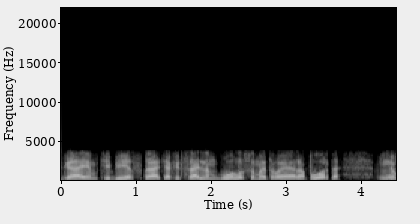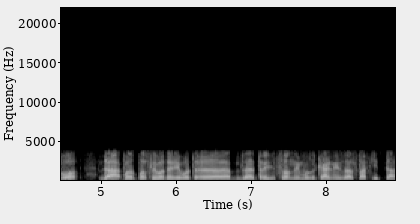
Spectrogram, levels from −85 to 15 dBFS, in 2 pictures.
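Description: iLBC codec coding runs throughout the speech. Each 30 ms frame's excitation is coded on its own, leaving a plainly rough, synthetic edge that fits the 13.33 kbps mode. The band runs from 300 Hz to 3.5 kHz, with nothing above 3.8 kHz.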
